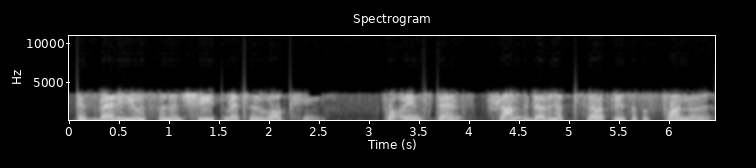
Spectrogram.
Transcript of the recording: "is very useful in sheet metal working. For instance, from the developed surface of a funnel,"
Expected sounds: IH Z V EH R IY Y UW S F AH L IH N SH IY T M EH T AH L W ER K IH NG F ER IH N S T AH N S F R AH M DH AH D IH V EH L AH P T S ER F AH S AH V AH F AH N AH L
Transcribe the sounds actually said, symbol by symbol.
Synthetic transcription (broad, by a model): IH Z V EH R IY Y UW S F AH L IH N SH IY T M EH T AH L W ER K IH NG F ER IH N S T AH N S F R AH M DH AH D IH V EH L AH P T S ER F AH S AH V AH F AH N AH L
